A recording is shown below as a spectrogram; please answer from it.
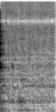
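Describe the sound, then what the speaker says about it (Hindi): Meat frying in a pan with ginger garlic paste for Lahori harissa, a brief, steady close sizzle with a faint stir at the start. "तो ये गोश्त हमारा फ्राई हो रहा है"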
